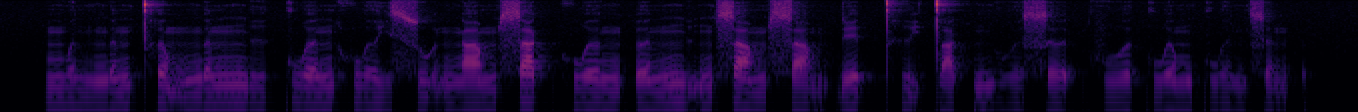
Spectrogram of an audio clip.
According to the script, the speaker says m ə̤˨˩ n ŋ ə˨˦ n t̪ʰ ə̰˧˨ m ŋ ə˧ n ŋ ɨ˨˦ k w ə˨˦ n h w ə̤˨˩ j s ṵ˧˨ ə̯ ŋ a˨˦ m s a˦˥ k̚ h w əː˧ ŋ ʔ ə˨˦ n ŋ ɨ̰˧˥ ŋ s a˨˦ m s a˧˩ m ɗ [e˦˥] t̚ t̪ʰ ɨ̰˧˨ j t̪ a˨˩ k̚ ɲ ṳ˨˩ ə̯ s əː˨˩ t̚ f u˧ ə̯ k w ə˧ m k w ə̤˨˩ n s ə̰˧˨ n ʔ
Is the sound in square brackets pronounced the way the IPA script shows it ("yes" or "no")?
yes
